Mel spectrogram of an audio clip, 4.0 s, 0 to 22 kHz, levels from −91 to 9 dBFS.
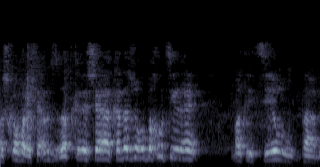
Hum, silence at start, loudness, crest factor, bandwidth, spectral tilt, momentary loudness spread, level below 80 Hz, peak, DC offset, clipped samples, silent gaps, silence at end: none; 0 s; -35 LUFS; 16 dB; 7.6 kHz; -2.5 dB/octave; 9 LU; under -90 dBFS; -18 dBFS; under 0.1%; under 0.1%; none; 0 s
